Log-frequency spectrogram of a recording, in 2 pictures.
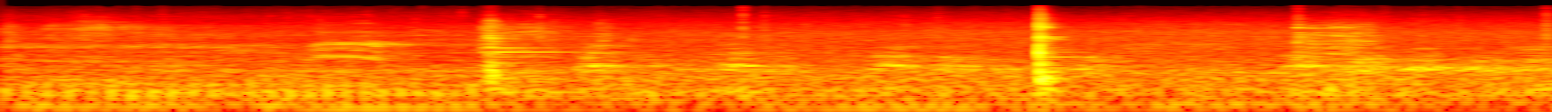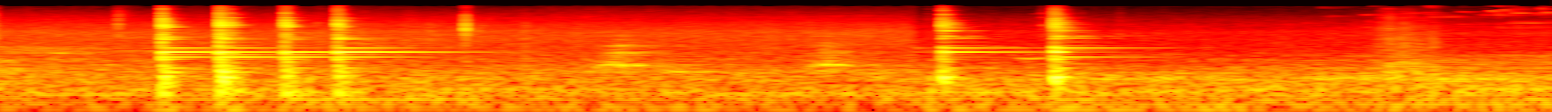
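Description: Brass slotted spoon clinking against an iron kadhai as fried gulgule fritters are stirred and scooped out of the oil: single ringing knocks, then a run of four quick strikes about halfway through and two more near the end.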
